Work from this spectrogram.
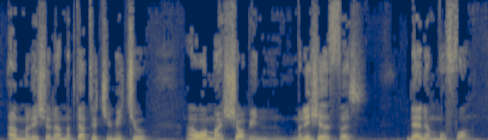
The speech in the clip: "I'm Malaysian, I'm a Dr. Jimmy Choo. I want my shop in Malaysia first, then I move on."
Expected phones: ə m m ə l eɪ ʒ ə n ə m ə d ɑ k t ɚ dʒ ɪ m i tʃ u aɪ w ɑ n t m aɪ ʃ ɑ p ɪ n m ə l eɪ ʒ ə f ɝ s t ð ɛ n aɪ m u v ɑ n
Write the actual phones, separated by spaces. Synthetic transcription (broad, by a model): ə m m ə l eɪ ʃ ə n ə m ə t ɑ t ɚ tʃ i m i tʃ u aɪ w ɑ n m aɪ ʃ ɑ p ɪ n m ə l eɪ ʃ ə f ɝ s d ɛ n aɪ m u f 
